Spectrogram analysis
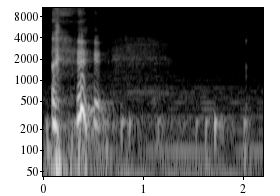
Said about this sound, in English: Excuse me. Ooh-wee. I got the burps.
